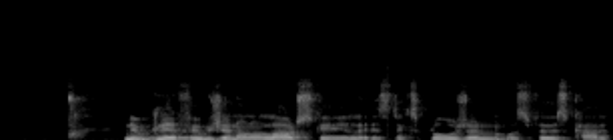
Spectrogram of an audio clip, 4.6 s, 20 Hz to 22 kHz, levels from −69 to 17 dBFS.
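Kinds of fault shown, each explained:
Bit error spike: at 2.91 s a single corrupted sample jumps by a power of two and snaps straight back, giving one sharp broadband tick that bears no relation to the surrounding speech, the mark of a flipped bit in memory or on a digital link.
Burst of packet loss: from 3.63 to 3.74 s a run of packets never arrived in time. The receiver stretched the last sound for about 72 ms while fading it, then resumed with roughly 80 ms of speech skipped entirely.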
